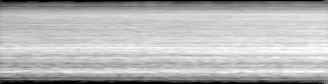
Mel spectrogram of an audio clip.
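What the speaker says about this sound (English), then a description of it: "So you take your heat tool, you're gonna turn it on and wait a few seconds just so that it heats up all of the way." An embossing heat tool blows hot air with a loud, constant fan whir and airy hiss, held close and unbroken throughout, with no voices.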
